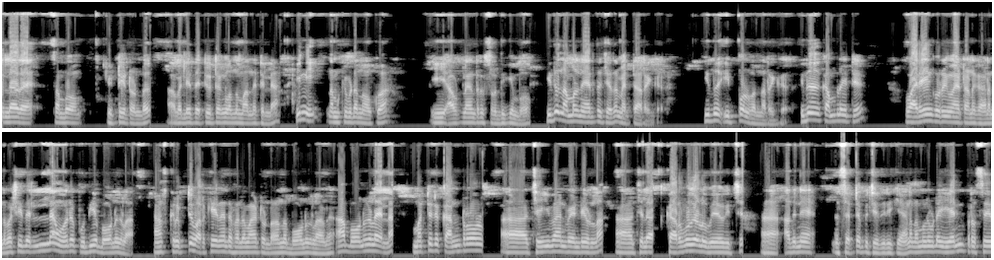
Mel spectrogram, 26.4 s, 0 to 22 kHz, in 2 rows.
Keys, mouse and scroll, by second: 1.9-2.4 scroll up 2, 2.4-4.1 middle drag, 4.1-4.9 scroll up 1, 4.9-7.0 shift+middle drag, 7.5-9.8 drag, 11.3 click, 14.1-16.7 scroll down 1, 17.6-19.9 scroll up 1, 25.3-26.3 middle drag.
